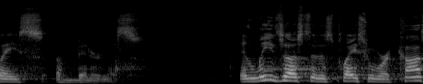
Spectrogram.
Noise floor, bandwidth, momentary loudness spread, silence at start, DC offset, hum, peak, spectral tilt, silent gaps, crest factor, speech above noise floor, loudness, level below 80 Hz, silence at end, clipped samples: -74 dBFS; 16.5 kHz; 17 LU; 0 s; under 0.1%; none; -16 dBFS; -4.5 dB/octave; none; 20 dB; 40 dB; -35 LUFS; -86 dBFS; 0 s; under 0.1%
